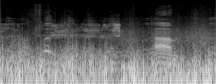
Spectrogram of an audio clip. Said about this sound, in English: Right now it's kind of windy today,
